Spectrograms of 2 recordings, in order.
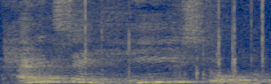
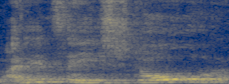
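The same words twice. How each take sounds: First: The word 'he' carries the main stress. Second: The word 'stole' carries the main stress. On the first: Someone else stole it. "Well then who did steal it?" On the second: He took it some other way. "somebody borrowed it?"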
